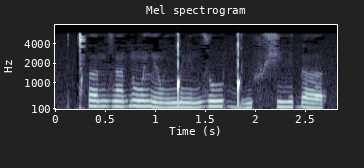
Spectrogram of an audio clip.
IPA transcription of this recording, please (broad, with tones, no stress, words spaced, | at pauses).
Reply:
ǀʰə˦ nzə̃˦ɗũ˦lʲũ˨ ŋ͡ǃĩ˨nzu˦ ɡ͡ǃi˨fʃi˦ ɗə˨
